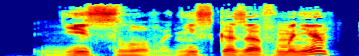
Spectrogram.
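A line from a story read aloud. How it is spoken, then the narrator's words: Angry snap. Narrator (Russian): сердито бросил Фицуильям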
